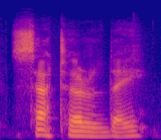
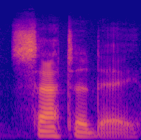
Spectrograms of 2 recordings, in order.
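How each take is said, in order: First: The R is sounded as a retroflex R. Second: The R is not sounded at all. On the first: The speaker calls it wrong. "the retroflexive R" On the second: The speaker calls it right. "We don't really sound the R"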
